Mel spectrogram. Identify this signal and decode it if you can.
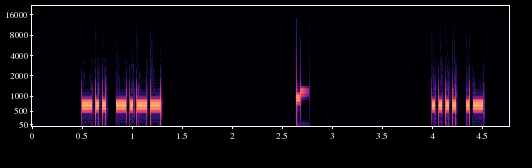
Morse code, heard as a keyed tone, about 36 wpm, 700 Hz. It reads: DY HA
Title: Top Two Letter Combinations in Words 35wpm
